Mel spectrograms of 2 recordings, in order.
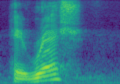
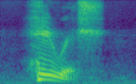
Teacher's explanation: the word Heresh with the accent on the last syllable means deaf, whereas the word Heresh with the accent on the first syllable means quiet. So Heresh, Herish.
